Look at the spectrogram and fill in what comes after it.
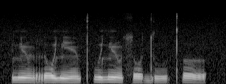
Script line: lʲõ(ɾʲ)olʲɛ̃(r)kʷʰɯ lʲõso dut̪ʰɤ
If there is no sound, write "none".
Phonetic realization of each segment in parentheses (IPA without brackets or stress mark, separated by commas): r, none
